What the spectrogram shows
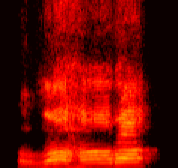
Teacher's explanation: ज़ा को नरम भी पढ़िए और थोड़ा होंठों को गोल भी कीजिए। ज़हरा, ज़ाल को आप अपोजिट करने के लिए ज़ा को हम मोटा पढ़ेंगे।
